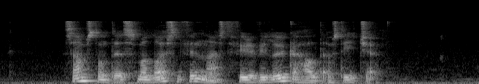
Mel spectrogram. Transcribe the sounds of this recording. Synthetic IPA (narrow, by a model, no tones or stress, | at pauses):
samst̪ʊnt̪ɪsmɔlɔʏsnfɪnːa̰st̪fiːɾɪʋiːluːkaɦalt̪a̰wst̪iːt͡ʃə̰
